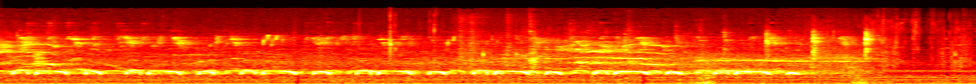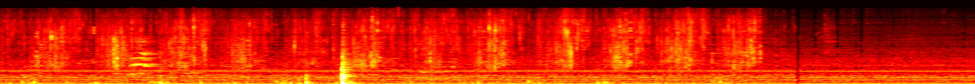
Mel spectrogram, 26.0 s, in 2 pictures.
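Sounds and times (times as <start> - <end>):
bird cooing rapidly: 0.0 - 14.6
birds chirping and twittering: 0.0 - 23.6.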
